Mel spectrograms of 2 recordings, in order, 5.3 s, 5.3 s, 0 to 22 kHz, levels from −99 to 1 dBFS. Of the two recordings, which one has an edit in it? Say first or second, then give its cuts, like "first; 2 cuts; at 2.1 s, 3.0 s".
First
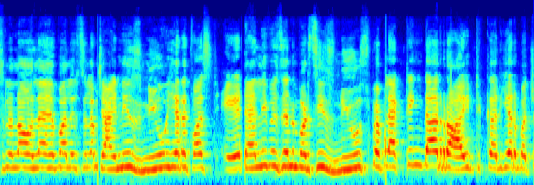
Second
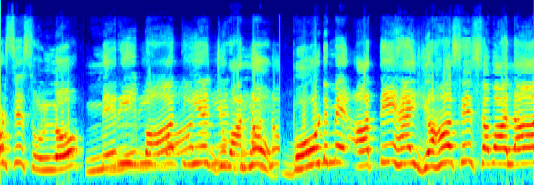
first; 3 cuts; at 0.9 s, 2.3 s, 3.8 s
